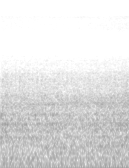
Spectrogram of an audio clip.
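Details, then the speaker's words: Peugeot THP petrol engine after a basic oil change: steady, even, smooth idle hum, no clatter or ticking; normal idle. "motorzinho PHP Redondo ligando Sereno sim sem som grave né"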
